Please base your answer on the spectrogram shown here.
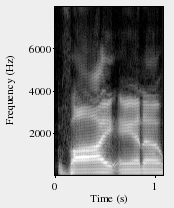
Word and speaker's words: Vienna: like that in Illinois if you're from Illinois it's VI Anna whenever you take your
